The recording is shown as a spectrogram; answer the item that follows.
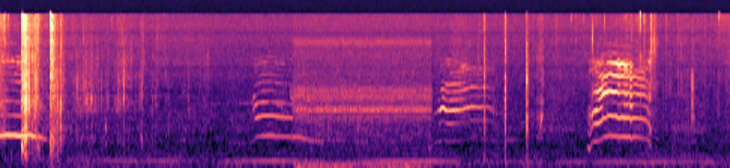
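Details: Tabby community cat Nyahha, hurrying over when left a little behind, gives a series of short rising-falling meows, four or five spread across the stretch, over a steady low hum and faint rustling.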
